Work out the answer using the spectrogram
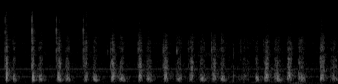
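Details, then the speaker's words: Old test-speaker driver used for restoring an organ tube amplifier: rapid scratchy, distorted bursts about four a second with no clean tone, from a blown loudspeaker driver. The other drivers work. "that one is gone the rest of them work"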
